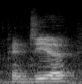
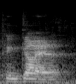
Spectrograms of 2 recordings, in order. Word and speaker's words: Pangaea: have heard it pronounced pangaea it's more properly pronounced pingaia it's a latin word and before that we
